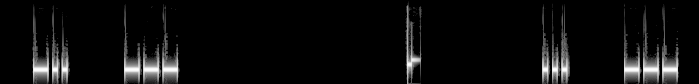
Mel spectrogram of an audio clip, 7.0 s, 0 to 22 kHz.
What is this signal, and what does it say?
Morse code, heard as a keyed tone, about 25 wpm, spaced as for 12 wpm, 700 Hz. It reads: DO SO
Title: 4x Character Spacing - Top 100 Words - 25wpm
